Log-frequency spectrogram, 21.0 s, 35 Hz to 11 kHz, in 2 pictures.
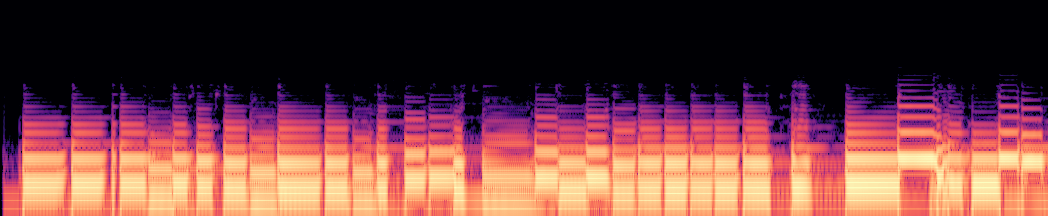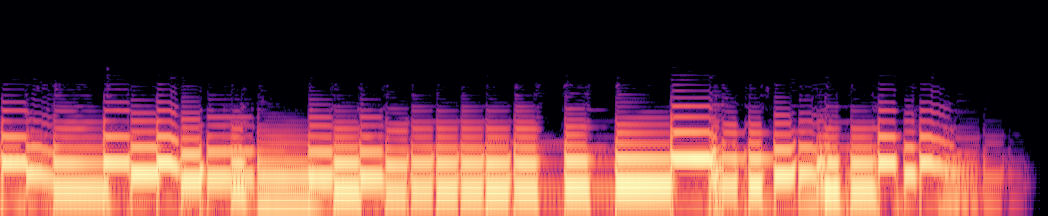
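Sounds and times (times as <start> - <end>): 
1972 Gibson EB4L electric bass guitar: 0.1 - 20.8.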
